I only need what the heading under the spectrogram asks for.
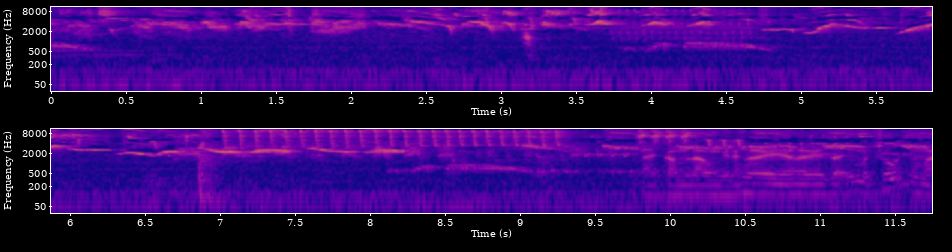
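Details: A fairly tame caged Chinese hwamei, nearly two seasons old and moulting with many pin feathers, sings a rich, fast run of varied whistles, trills and slurred phrases in a continuous stream while a man talks faintly.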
